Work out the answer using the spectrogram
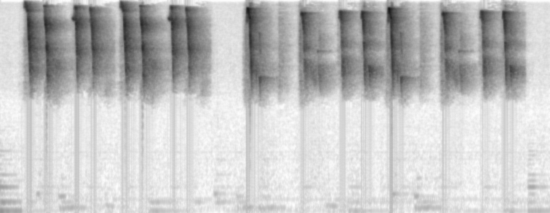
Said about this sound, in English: So they make these three basic sounds. They have a chip trill, which is for defending territory, and they do this while they're running. And this is what it sounds like.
